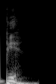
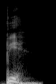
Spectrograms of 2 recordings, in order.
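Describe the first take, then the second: First: The tongue presses the hard palate during B. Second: The same.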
